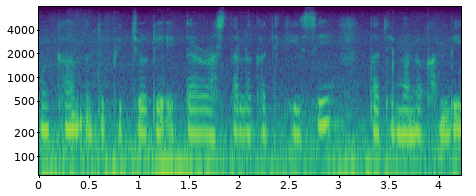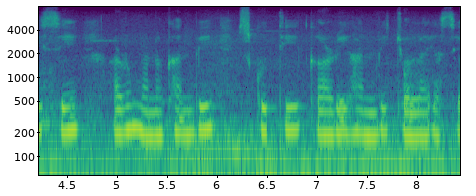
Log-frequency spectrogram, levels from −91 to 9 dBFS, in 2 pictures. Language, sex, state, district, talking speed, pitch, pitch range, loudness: Nagamese, female, Nagaland, Dimapur, 155 wpm, 195 Hz, 185-210 Hz, -16 LUFS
